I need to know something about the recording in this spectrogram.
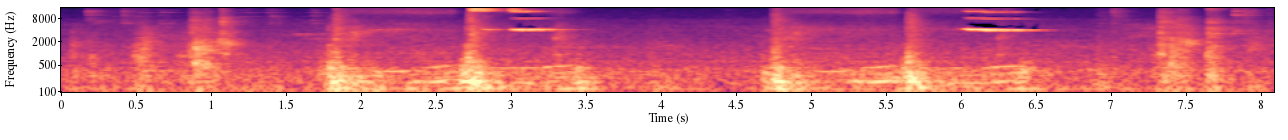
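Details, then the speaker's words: Car windshield wipers squeak and chatter with vibration on every sweep, from rubber blades dragging on unlubricated glass; fix is lubricating the windshield. "So nag Once na activated Iyung wiper nag Squeaky sound or nag-noise siya na parang rubber na nagkikiskisan"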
